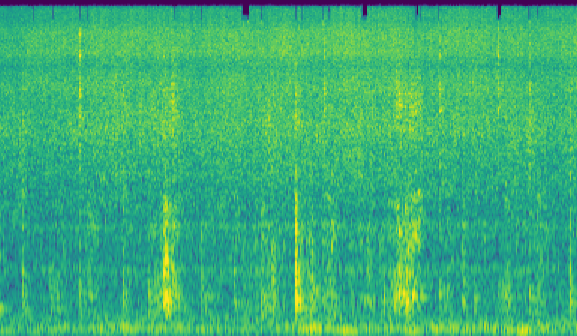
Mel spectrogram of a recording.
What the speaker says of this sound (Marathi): बारीक कापून घेतलेला कांदा, कांदा छान असा भाजायचा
